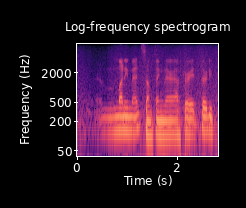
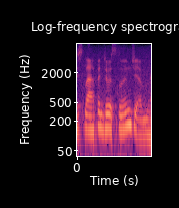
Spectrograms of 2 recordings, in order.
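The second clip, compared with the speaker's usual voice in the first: ordinary delivery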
